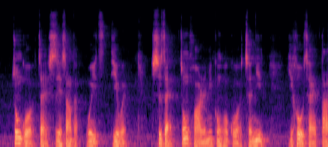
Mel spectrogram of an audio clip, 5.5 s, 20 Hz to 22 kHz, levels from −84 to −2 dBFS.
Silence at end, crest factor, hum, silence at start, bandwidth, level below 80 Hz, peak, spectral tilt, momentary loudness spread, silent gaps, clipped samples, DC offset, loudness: 0 s; 18 dB; none; 0.2 s; 15.5 kHz; -46 dBFS; -4 dBFS; -6.5 dB/octave; 7 LU; none; under 0.1%; under 0.1%; -22 LUFS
